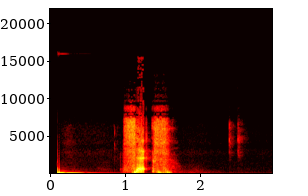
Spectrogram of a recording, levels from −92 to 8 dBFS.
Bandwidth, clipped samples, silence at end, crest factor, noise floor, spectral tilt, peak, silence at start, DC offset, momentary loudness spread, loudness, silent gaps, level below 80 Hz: 9.4 kHz; under 0.1%; 1.35 s; 16 dB; -67 dBFS; -4.5 dB/octave; 0 dBFS; 0.1 s; under 0.1%; 14 LU; -17 LUFS; none; -26 dBFS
